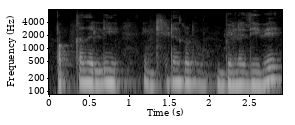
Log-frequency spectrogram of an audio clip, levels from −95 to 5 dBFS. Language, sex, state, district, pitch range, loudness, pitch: Kannada, male, Karnataka, Bellary, 140-155 Hz, -39 LUFS, 150 Hz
